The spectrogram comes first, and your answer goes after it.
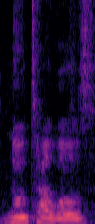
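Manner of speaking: ordinary talk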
